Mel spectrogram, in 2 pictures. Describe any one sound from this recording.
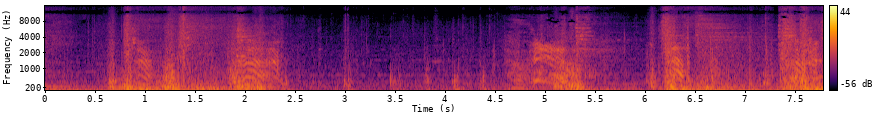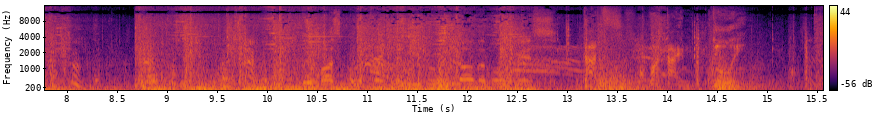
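Flames roar and burst in a game fight.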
